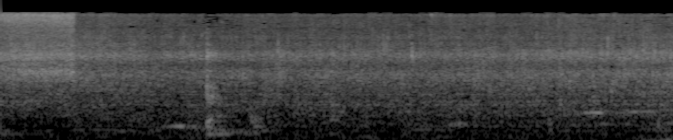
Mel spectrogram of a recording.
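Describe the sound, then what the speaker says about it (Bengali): Yogurt-and-salt marinated chicken goes into hot frying spices for biryani, giving a steady, soft, continuous sizzle and hiss with no talking. "এই ম্যারিনেট করা মাংসটা আমি মশলার মধ্যে দিয়ে দিচ্ছি"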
